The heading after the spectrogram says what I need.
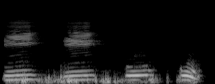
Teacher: मुख जो है हमारा, जो मुंह है वह लगभग बंद सा हमें प्रतीत होता है। ई उ उ, मुख में, हमारे मुंह में कोई ज्यादा हलचल नहीं होती है। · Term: संवृत स्वर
